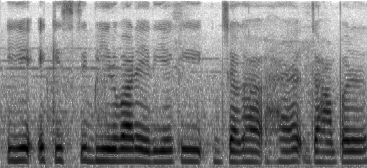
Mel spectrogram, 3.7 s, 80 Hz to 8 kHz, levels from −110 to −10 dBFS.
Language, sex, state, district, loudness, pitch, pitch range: Hindi, female, Bihar, Gaya, -17 LUFS, 195 Hz, 190-210 Hz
